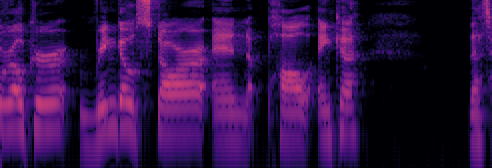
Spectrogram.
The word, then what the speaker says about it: Anka: So the panelists' guesses were Al Roker, Ringo Starr, and Paul Anka. That's how you pronounce it, right?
